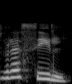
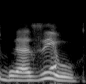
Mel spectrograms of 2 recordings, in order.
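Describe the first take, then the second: First: The final sound is a clear L. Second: The final sound is like a U. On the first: This is how it is said elsewhere. "Aquí no decimos Brasil" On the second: This is how it is said locally. "la letra L también la pronunciamos como U"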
